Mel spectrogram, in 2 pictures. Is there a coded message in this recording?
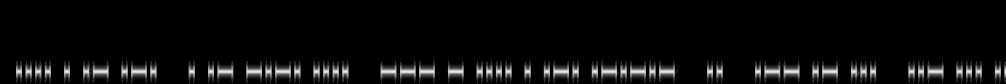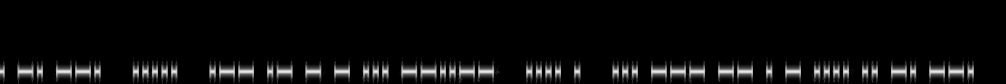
Yes: Morse code from 0.2 to 19.8 s, heard as a keyed tone, about 25 wpm, 600 Hz. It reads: HEAR EACH OTHER. I WAS USING 5 WATTS, HE SOMETHING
